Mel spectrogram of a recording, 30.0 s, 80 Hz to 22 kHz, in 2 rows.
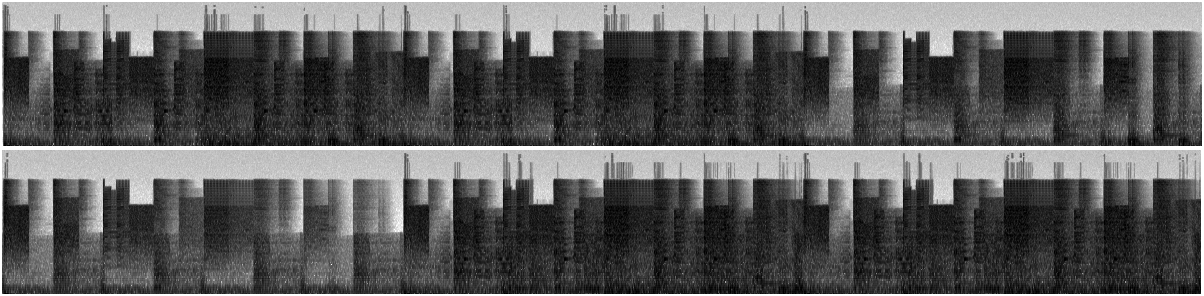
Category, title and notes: Music > Multiple instruments
Demo Track #2962 (Industraumatic)
Ambient, Cyberpunk, Games, Horror, Industrial, Noise, Sci-fi, Soundtrack, Underground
